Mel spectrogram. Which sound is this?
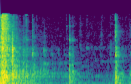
Metal hit and bounce
buzz, latch, mechanical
